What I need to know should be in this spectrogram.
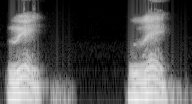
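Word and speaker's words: ڑ: Following Ray, the next alphabet is re ray. It's a strong retroflex are re and over it a same sign of tika for retroflex sound.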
